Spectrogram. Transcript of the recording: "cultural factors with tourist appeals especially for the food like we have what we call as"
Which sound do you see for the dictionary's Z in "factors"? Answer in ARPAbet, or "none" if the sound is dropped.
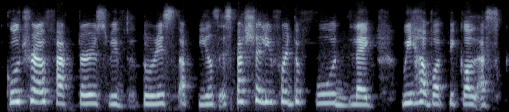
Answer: S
